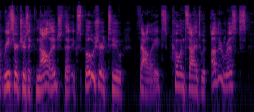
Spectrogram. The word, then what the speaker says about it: phthalates: These chemicals, which are known as phthalates, they're they're spelled they're they're phalates. They're pronounced I mean, the spelling is crazy. Ph. Anyway, phalates were responsible for more than 350,000 deaths worldwide in the year 2018.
